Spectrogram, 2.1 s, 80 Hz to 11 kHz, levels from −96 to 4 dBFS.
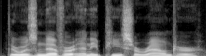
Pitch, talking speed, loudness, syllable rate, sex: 120 Hz, 205 wpm, -14 LUFS, 6.5 syllables/s, male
